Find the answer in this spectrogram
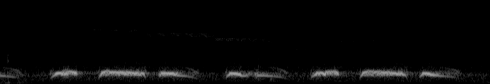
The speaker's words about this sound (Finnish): Kyyhkysen laulu on kuitenkin aika yksitoikkoista passoääntä, mutta sanotaan, että kauneus on kuuntelijan korvassa.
